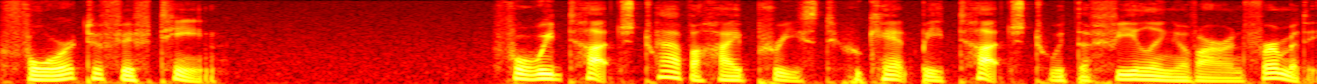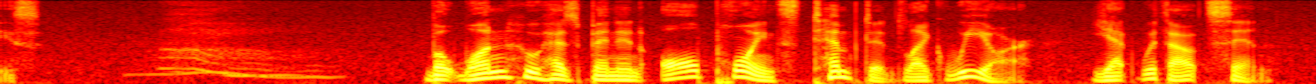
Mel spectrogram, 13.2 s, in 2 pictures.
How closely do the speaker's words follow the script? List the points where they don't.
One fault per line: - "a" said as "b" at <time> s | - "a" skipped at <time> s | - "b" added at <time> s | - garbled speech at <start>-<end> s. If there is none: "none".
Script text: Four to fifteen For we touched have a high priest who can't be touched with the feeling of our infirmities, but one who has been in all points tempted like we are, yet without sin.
none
